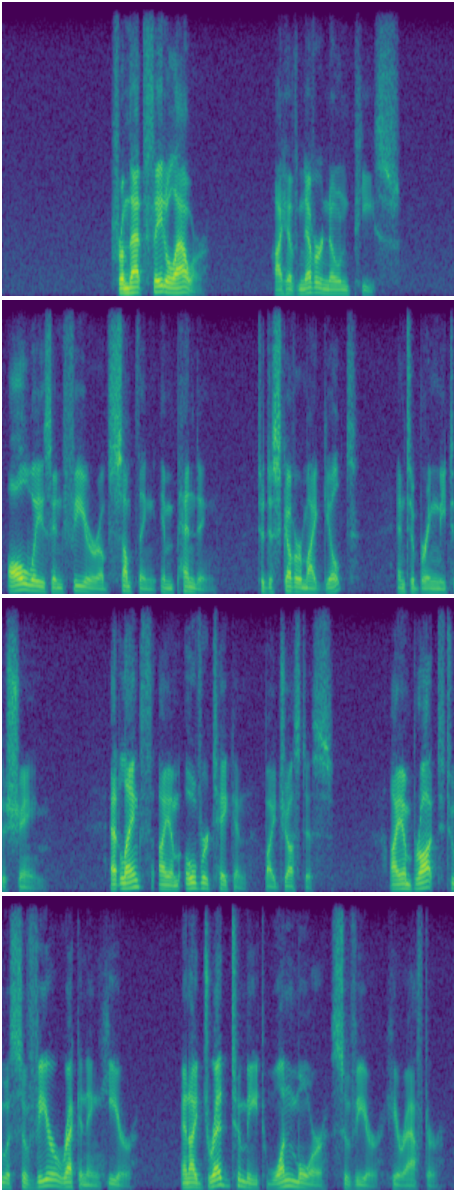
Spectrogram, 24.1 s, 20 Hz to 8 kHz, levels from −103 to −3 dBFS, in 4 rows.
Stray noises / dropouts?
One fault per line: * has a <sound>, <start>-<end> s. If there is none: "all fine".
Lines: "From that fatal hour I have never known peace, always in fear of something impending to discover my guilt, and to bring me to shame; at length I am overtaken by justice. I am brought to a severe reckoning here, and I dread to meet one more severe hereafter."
all fine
